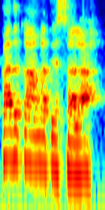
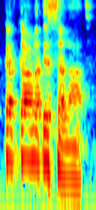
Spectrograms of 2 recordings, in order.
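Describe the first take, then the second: First: The last word ends with an h sound. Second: The last word ends with a t sound. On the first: The speaker calls it right. "हा के साथ प्रोनाउंस करें" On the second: The speaker calls it wrong. "ना के"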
